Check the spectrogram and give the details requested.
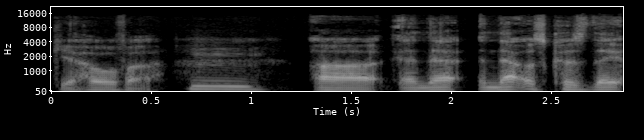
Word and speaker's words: Jehovah: But in German to this day, if you were to write Jehovah, Jehovah, they would pronounce it Yehovah.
